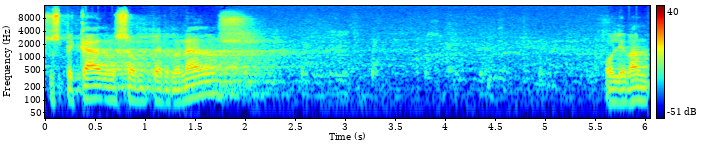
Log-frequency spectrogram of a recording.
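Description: A middle-aged man speaks slowly and solemnly into a microphone, in a reverberant hall.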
